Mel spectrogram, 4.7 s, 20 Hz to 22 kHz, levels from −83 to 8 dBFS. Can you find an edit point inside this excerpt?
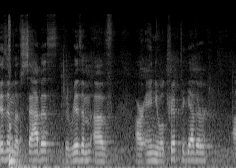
no; 0 cuts

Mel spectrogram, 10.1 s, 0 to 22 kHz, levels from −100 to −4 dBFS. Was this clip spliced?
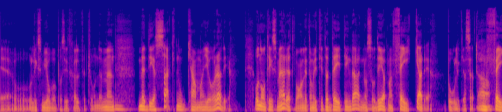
no; 0 cuts

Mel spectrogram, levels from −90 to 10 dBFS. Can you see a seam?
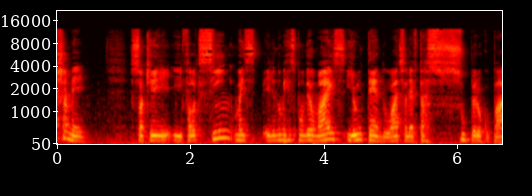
yes; 1 cut; at 1.9 s

